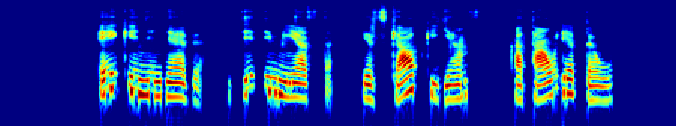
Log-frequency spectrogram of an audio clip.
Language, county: Lithuanian, Kaunas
